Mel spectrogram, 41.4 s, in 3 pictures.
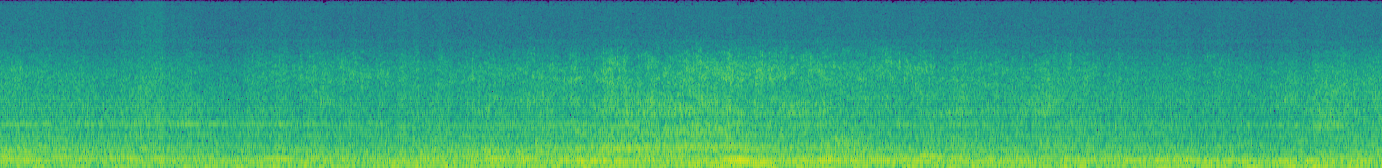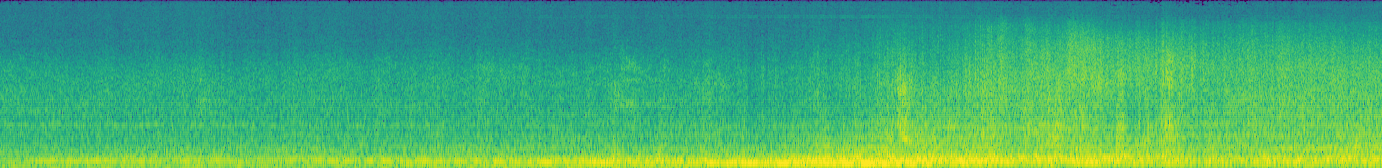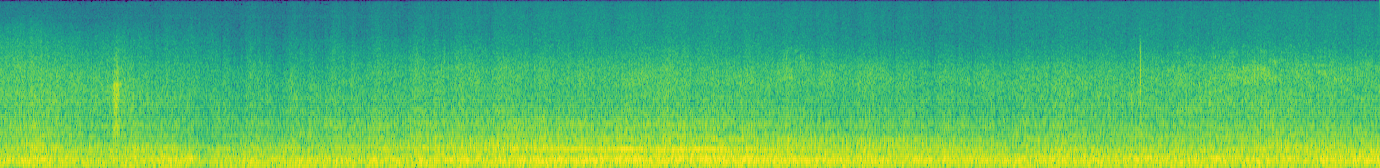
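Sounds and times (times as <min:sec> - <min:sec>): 
B-29 bomber landing at medium distance: 0:00.0 - 0:41.4.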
